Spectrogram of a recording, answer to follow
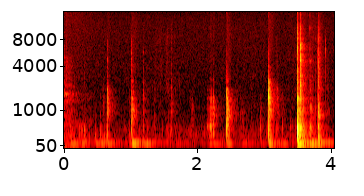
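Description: Small metal clicks and taps from a fork-ended spring bar tool working against a watch's lug and the end link of its stainless steel bracelet, prying the spring bar free. Faint scattered clicks build to a quick cluster of sharper clicks near the end as the spring bar releases.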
